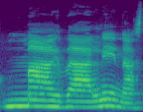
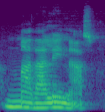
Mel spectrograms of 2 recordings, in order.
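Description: First: MAGDALENAS slowly, with the written G sounded; spelled-out G. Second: MAGDALENAS with no G sound, as "madalenas"; silent G. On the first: Correcting a listener's word, magdalenas slowly with its G. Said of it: "Se escribe con G". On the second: Teaching learners the word, magdalenas with the G silent. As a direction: drop the G in MAGDALENAS entirely. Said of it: "la G no se pronuncia nunca". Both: Shown as a demonstration.

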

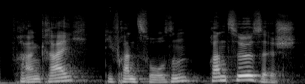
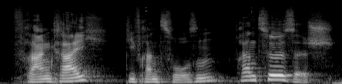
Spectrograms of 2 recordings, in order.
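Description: No difference in how they are said.

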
